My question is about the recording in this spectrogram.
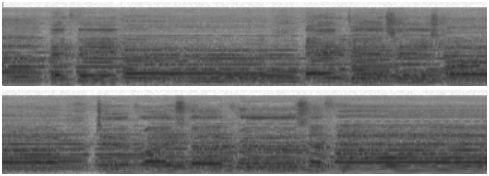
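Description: A hymn sung by a church congregation with keyboard accompaniment, in slow, held notes that change every second or so.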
